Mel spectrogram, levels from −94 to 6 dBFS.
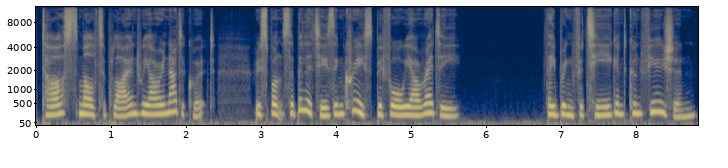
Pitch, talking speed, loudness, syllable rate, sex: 220 Hz, 115 wpm, -17 LUFS, 5.5 syllables/s, female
